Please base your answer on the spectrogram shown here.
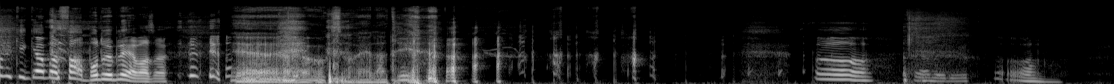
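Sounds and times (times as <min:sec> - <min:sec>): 
speech: 0:00.1 - 0:05.0, 0:08.2 - 0:10.6
laughter: 0:00.3 - 0:08.2
person sneezing: 0:09.0 - 0:09.7.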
